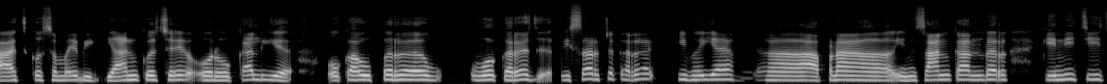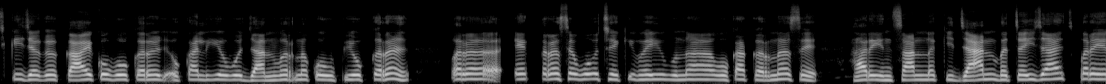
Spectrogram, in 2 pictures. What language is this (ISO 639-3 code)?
noe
